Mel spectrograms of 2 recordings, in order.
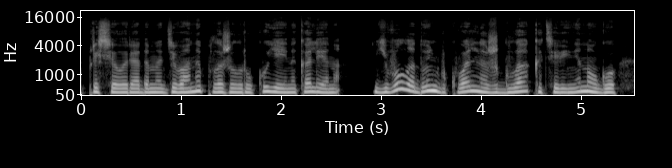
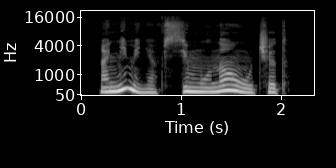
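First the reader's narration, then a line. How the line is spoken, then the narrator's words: Through gritted teeth. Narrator (Russian): сквозь зубы процедила Катя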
